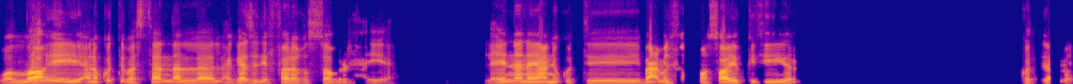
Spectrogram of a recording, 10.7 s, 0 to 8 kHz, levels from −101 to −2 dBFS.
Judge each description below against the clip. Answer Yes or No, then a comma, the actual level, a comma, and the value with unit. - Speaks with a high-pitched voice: No, low, 130 Hz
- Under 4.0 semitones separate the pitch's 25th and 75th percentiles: Yes, average, 2.7 semitones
